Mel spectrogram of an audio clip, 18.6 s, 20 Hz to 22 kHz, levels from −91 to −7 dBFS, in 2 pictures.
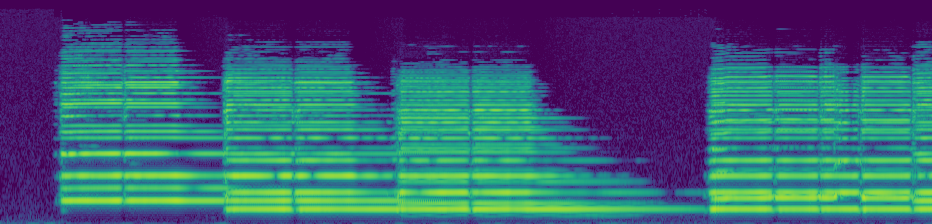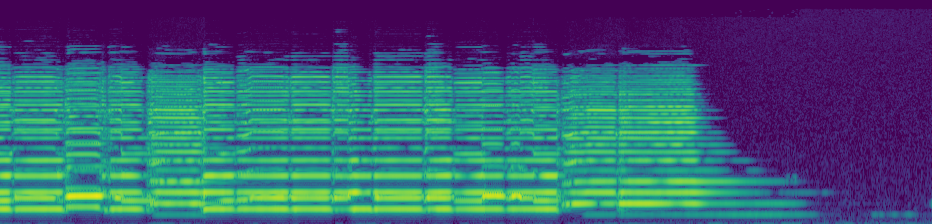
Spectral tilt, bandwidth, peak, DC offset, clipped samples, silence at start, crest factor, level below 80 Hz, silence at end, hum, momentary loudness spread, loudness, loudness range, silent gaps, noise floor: -1 dB/octave; 14 kHz; -6 dBFS; under 0.1%; under 0.1%; 0.6 s; 12 dB; -76 dBFS; 1.5 s; none; 8 LU; -16 LUFS; 3 LU; none; -61 dBFS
